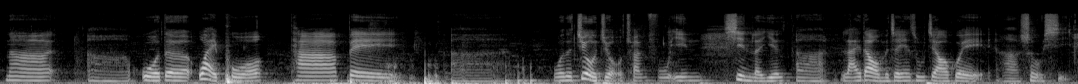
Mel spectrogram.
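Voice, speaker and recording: Young woman from Taiwan, low voice, measured church testimony between interpreter turns. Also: steady tone, a little mellow, slight background noise. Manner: measured, pausing for translation. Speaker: theology student giving testimony.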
